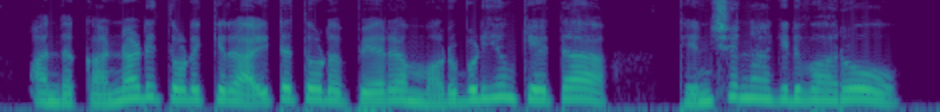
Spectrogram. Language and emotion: Tamil, fearful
